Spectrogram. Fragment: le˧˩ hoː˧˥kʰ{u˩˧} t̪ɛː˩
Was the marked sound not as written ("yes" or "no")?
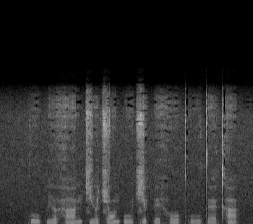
yes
